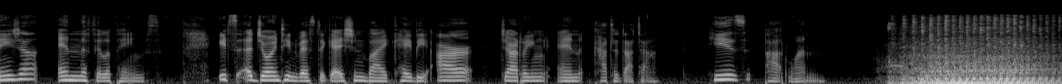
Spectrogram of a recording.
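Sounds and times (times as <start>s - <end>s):
speech: 0.0s - 9.1s
small boat motor running through choppy water: 8.8s - 10.6s.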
